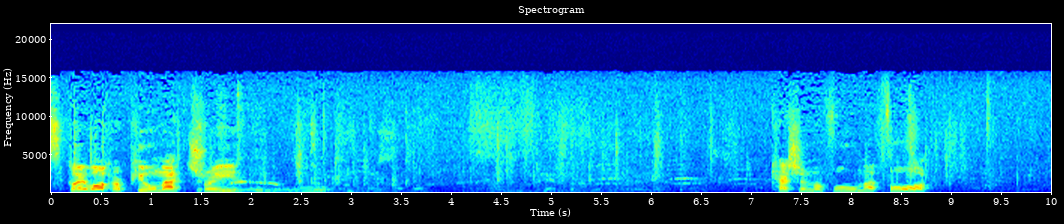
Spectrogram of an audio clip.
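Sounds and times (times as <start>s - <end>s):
man making announcement: 0.0s - 6.3s, 7.2s - 8.8s
low murmur of voices: 1.0s - 10.0s.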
